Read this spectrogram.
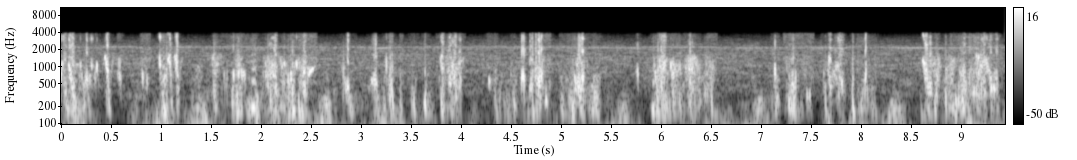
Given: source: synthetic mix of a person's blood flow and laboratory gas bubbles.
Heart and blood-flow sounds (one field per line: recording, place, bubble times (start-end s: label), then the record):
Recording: Doppler ultrasound of blood flow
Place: precordium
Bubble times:
0.00-0.65 s: bubbles
0.79-0.92 s: bubbles
0.96-1.23 s: bubbles
1.50-2.57 s: bubbles
2.79-2.97 s: bubbles
3.05-3.45 s: bubbles
3.48-3.72 s: bubbles
3.76-4.05 s: bubbles
4.25-4.94 s: bubbles
4.98-5.43 s: bubbles
5.75-5.81 s: bubbles
5.89-6.57 s: bubbles
7.09-7.54 s: bubbles
7.60-7.87 s: bubbles
7.90-8.18 s: bubbles
8.59-9.41 s: bubbles
From the record:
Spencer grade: 4 (maximum detectable bubble signal sounding continuously throughout systole and diastole of every cardiac period, and overriding the amplitude of the normal cardiac signals)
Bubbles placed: only in the low amplitude regions of the cardiac cycle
